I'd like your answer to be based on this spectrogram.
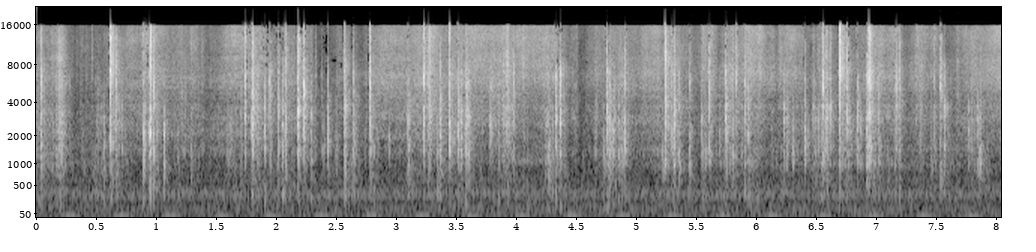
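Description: A Ready Rice plastic laminate pouch, held close, is tapped and scratched with long glittery nails. The result is a rapid, irregular run of sharp, bright crinkles and clicks that die away almost instantly, over a faint low rustle.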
